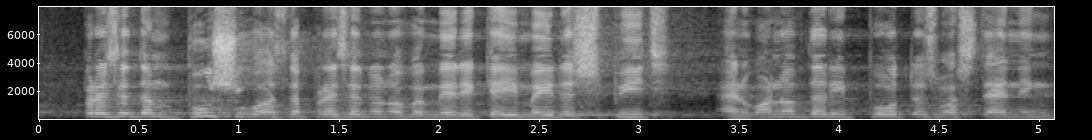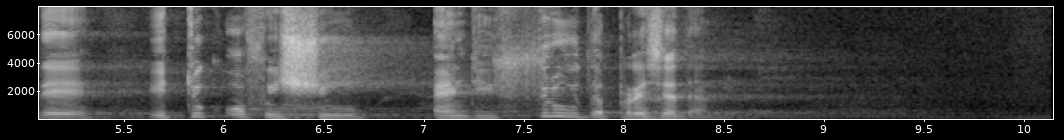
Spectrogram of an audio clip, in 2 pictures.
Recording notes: Preached at the Zion sanctuary, Cape Town on the 23 April 2023.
